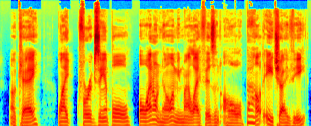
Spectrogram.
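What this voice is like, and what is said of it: Voice cracking. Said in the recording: “my voice is cracking like I'm hitting puberty”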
